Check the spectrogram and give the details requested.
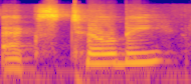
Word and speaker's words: x tilde: little uh curly symbol on top that is pronounced x tilde more commonly though we either see the capital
